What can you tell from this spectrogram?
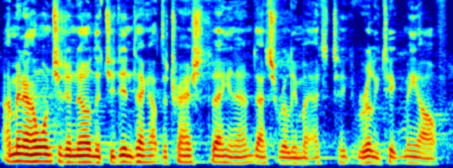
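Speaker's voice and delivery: low, soft, hurried monotone; meek, undertoned complaint, comically calm; mock mild anger. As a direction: play being mad with no fight in it at all. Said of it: "I ain't never heard no woman that go".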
